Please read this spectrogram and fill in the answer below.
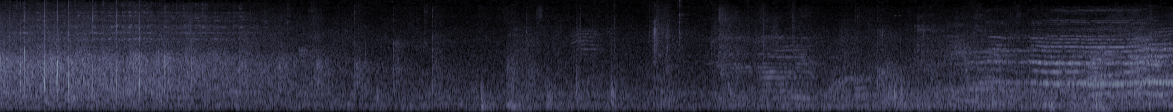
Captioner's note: applause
